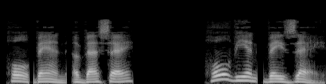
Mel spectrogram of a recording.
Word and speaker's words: vécé: Vese. Vese. Vese is the Hungarian pronunciation of the English abbreviation of water closet.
